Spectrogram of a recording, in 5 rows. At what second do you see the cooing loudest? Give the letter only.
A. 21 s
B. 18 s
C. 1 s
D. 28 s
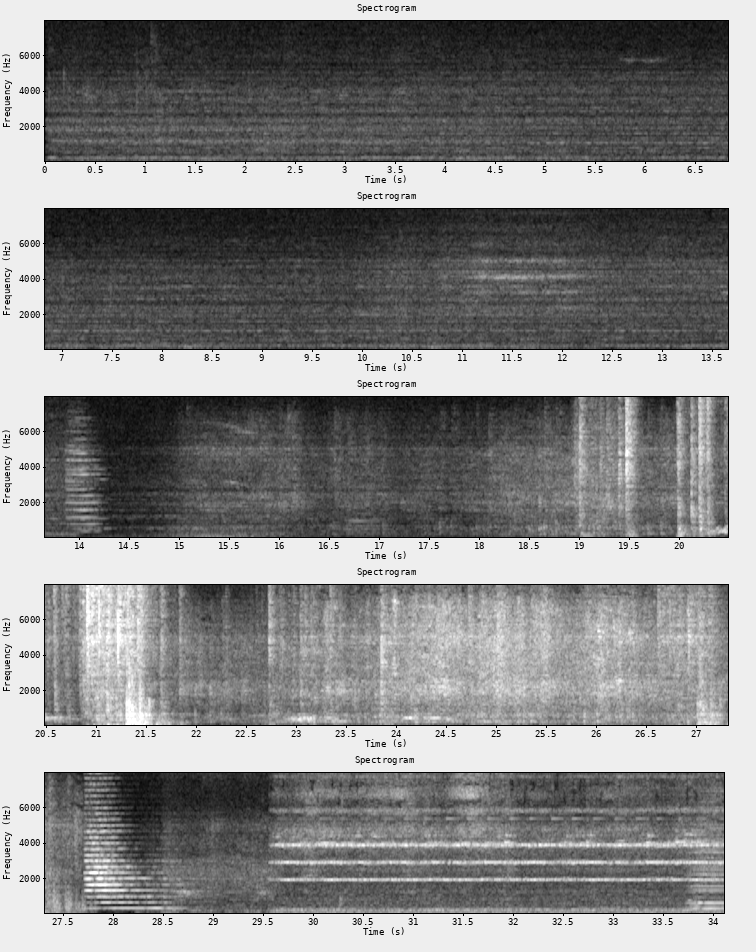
A.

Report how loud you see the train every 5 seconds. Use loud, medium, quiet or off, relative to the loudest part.
quiet, quiet, quiet, quiet, loud, loud, loud.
